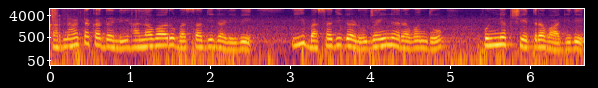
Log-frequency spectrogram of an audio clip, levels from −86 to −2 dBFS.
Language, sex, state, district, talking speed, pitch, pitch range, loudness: Kannada, female, Karnataka, Dakshina Kannada, 80 wpm, 195 Hz, 170-225 Hz, -15 LUFS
